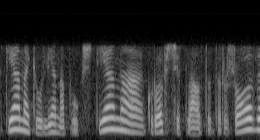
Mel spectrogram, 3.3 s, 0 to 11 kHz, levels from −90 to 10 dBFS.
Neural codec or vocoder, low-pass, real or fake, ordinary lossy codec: none; 9.9 kHz; real; MP3, 96 kbps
